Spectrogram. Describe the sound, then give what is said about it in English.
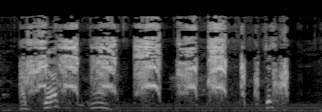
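A protective mother hen guarding her newly hatched chick and remaining eggs clucks and squawks agitatedly in a rapid series of harsh, loud calls, ending with a few short clipped clucks. “Boy, she's strong and she's protective.”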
